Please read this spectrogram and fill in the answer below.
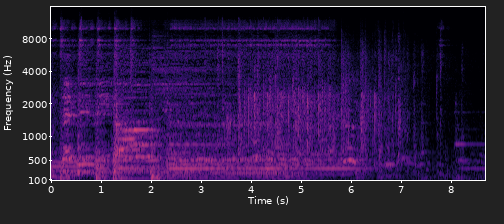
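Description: Male gospel vocal group singing with a tambourine shaken in rhythm, holding a long final chord that fades out near the end as the song closes.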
